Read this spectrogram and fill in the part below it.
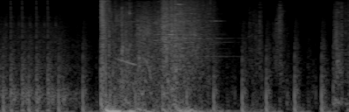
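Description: A sniper rifle fires a loud shot that echoes.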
